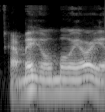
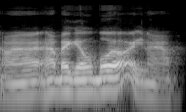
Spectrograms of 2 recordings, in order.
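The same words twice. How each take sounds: First: Put-on half-hearted go at a gruff old prank caller; Roy D Mercer impression. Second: Second try, a bit louder and raised, still mostly his own voice; Roy D Mercer impression. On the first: Commentator trying a Roy D Mercer bit for his viewers, lightly voiced. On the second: Commentator retrying the Roy D Mercer line for viewers, a hint of impression. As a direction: push the gruff prank-caller line harder. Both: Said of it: "I don't do a very good Roy D Mercer".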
